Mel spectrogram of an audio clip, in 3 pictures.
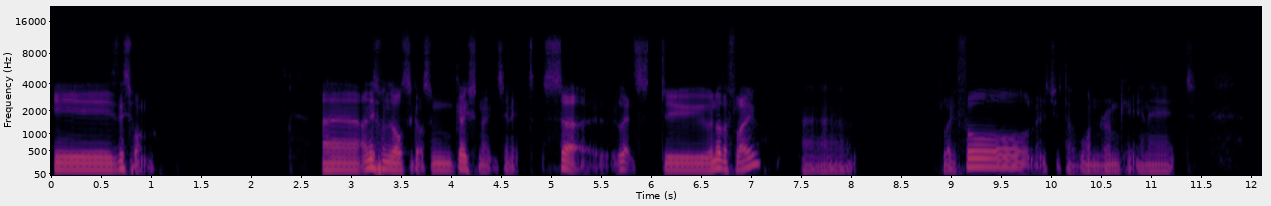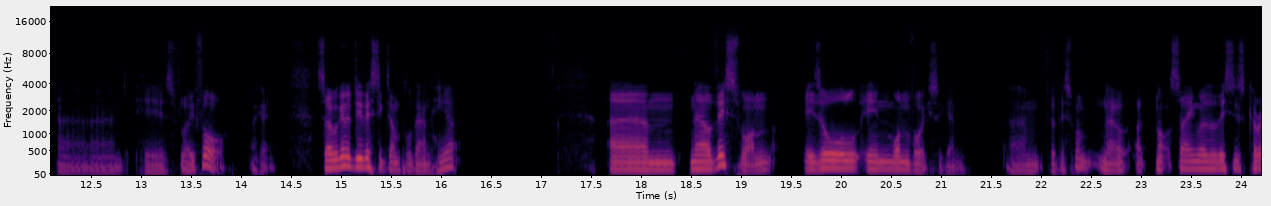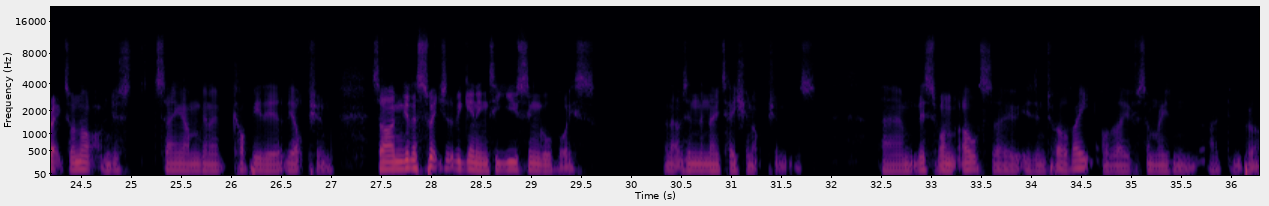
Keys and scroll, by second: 6.6 super+1, 11.1 super+2, 26.5 shift+super+n, 32.9-34.4 typing.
